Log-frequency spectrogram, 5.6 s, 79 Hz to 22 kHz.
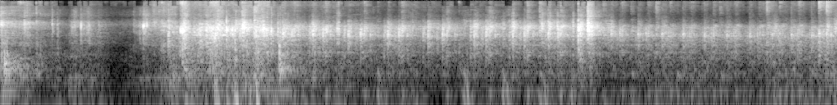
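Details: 2004 Cub Cadet Cyclocut mower, Kawasaki 179cc about 5.5hp single-cylinder, makeshift air shroud fitted, carb cleaner sprayed: catches and settles into a steady, even run with no knocks or misses; healthy.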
